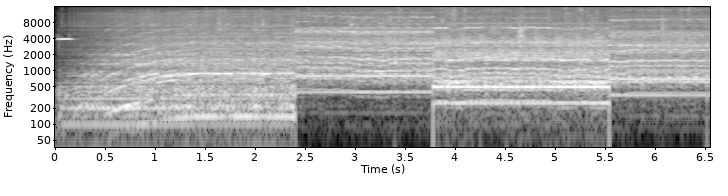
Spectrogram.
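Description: Wollmer M909 Monolith electric meat grinder starting up with a rising whine, then running steadily as it minces beef with the sinews left on. Its pitch steps abruptly to a new note three times.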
